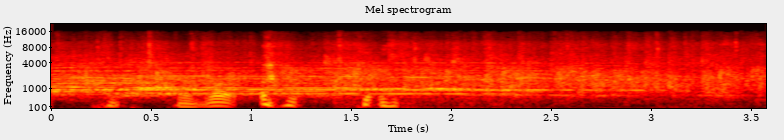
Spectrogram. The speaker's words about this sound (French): 16 équipes ont participé. On peut tous les applaudir d'ailleurs.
